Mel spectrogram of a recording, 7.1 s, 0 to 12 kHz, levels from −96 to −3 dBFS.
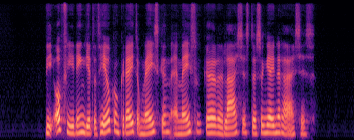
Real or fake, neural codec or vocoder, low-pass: fake; autoencoder, 48 kHz, 32 numbers a frame, DAC-VAE, trained on Japanese speech; 10.8 kHz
